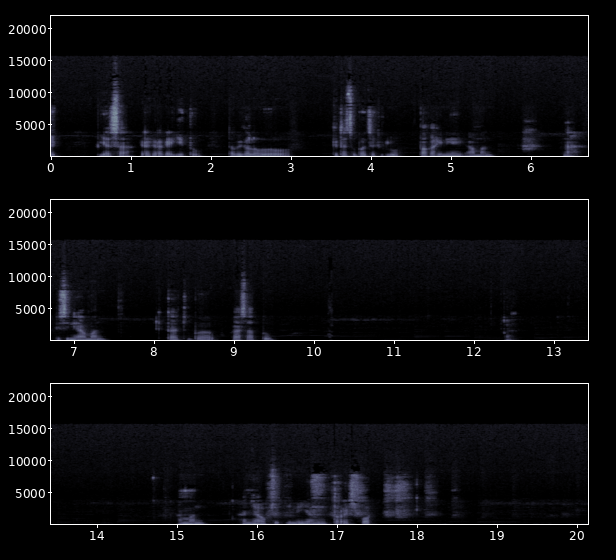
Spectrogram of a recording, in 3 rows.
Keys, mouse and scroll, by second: 1.5 click, 4.2 click, 5.6 click, 7.2 click, 7.6 right click, 9.6 click, 11.9-13.2 drag, 13.5 click, 14.8 ctrl+scroll down 2, 15.5 ctrl+scroll up 2, 17.0 click, 18.1 click.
